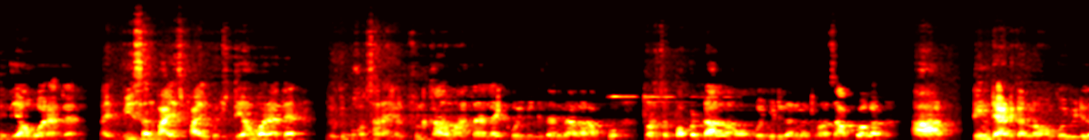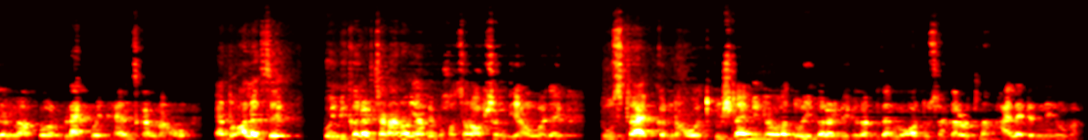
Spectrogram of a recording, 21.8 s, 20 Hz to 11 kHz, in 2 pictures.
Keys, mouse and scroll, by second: 16.0 click, 21.2-21.7 scroll down 1.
